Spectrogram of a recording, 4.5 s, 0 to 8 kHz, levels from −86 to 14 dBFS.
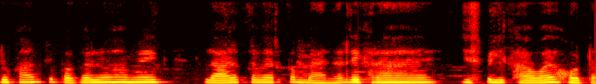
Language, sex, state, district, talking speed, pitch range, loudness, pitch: Hindi, female, Uttar Pradesh, Lalitpur, 255 wpm, 205-225 Hz, -17 LUFS, 215 Hz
